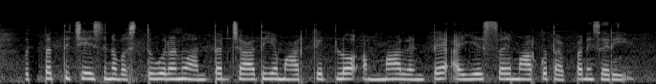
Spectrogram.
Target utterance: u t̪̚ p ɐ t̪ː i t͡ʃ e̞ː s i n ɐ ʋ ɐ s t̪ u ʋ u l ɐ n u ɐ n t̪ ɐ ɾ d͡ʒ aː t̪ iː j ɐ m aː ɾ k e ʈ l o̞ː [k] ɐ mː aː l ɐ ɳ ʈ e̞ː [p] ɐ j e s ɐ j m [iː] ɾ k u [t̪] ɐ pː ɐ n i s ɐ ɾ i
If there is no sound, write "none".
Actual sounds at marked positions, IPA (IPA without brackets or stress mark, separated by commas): ʔ, ʔ, aː, t̪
